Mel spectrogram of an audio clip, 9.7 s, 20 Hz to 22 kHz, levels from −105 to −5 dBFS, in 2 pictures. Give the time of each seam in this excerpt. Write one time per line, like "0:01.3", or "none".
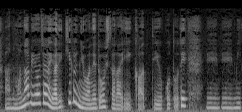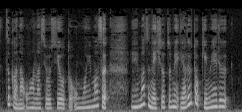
0:04.4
